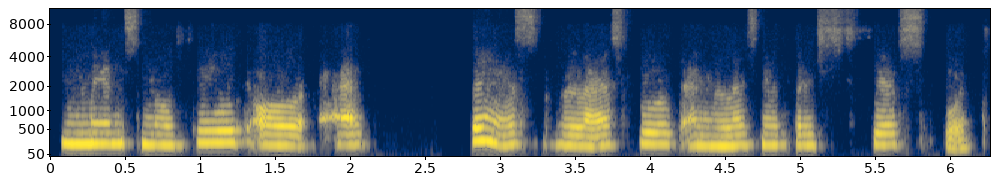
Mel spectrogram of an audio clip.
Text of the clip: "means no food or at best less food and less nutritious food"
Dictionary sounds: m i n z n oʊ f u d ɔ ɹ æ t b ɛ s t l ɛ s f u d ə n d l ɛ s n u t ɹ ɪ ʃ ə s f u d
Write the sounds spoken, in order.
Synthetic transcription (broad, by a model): m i n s n oʊ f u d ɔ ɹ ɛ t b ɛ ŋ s l ɛ s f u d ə n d l ɛ s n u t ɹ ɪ s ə s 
